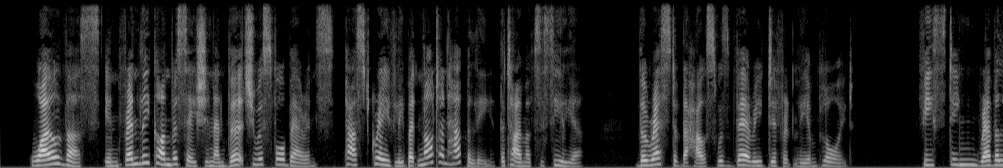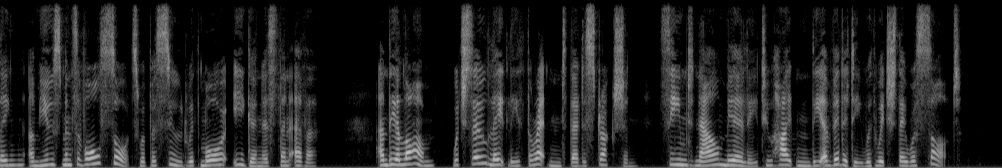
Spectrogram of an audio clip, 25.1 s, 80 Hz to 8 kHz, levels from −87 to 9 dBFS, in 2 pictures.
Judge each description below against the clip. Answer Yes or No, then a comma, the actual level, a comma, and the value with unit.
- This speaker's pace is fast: No, average, 145 wpm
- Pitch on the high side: Yes, high, 220 Hz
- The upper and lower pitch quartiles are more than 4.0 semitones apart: Yes, average, 4.5 semitones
